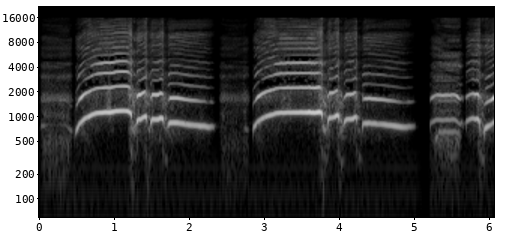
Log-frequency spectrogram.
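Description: A woman crying hard: two long high wails that rise, break into short sobbing catches and trail off in a falling cry, then a run of short broken sobs near the end.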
